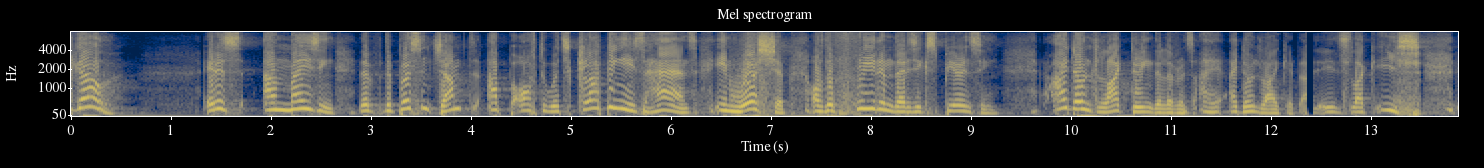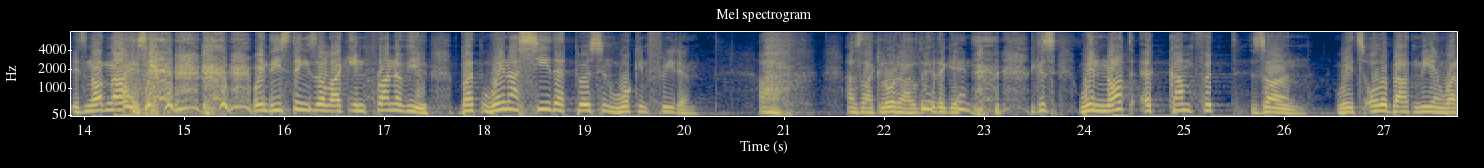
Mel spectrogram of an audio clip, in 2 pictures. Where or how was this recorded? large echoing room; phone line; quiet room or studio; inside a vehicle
large echoing room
